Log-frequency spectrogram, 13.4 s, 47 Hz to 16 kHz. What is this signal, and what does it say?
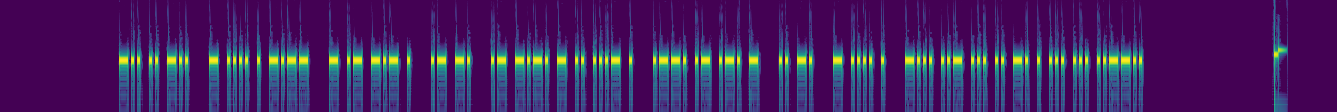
Morse code, heard as a keyed tone, about 37 wpm, 700 Hz. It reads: DID THEY TAKE AN ACTIVE PART IN THE BUSINESS?
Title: Sentences from Top 1000 Words - Review Part 6 - 40wpm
